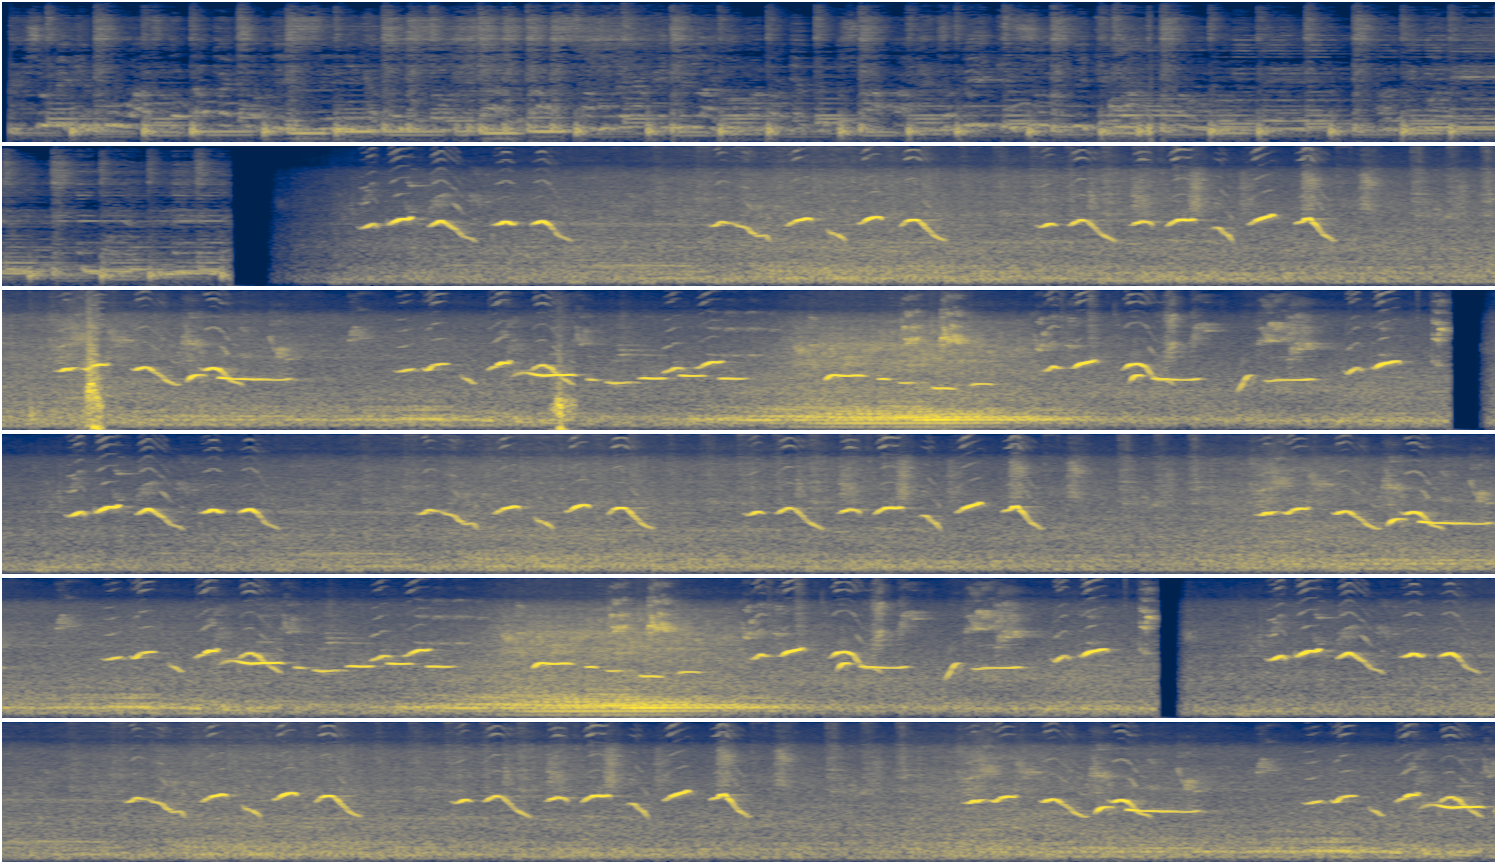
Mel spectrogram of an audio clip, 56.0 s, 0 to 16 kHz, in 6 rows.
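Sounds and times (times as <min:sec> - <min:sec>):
budgerigar whistling chirps: 0:11.6 - 0:12.9, 0:13.8 - 0:17.7, 0:18.9 - 0:27.7, 0:28.4 - 0:29.8, 0:30.6 - 0:34.6, 0:35.8 - 0:44.5, 0:45.2 - 0:46.6, 0:47.4 - 0:51.4, 0:52.6 - 0:55.9.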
